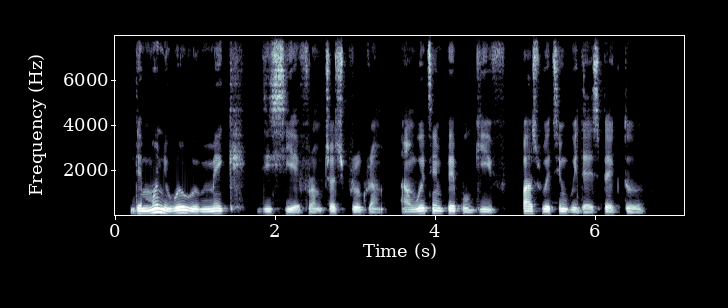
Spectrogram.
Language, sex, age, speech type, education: Nigerian Pidgin, male, 30-45, spontaneous, tertiary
